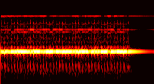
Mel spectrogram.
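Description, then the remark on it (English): A telephone rings with a steady, bright electronic trill lasting about a second and a half, then cuts off, leaving a faint tone fading out. No one speaks. “Suddenly, the phone rings.”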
